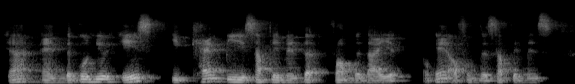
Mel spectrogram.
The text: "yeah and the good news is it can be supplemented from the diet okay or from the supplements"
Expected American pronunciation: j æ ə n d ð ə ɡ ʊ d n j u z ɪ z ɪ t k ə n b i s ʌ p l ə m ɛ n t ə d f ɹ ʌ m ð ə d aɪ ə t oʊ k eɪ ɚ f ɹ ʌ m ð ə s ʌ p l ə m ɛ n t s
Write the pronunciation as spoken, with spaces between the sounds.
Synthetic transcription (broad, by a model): j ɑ ə n d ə ɡ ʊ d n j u ɪ s ɪ t k ə n b i s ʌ p l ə m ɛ n t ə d f ɹ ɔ m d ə d aɪ ə t oʊ k eɪ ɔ f ɹ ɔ m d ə s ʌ p l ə m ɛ n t s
